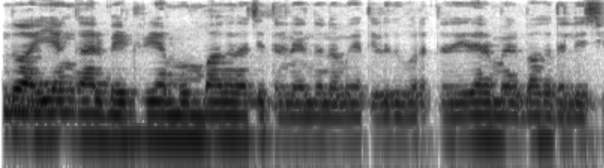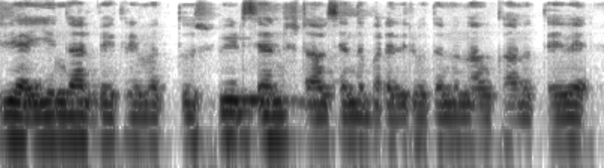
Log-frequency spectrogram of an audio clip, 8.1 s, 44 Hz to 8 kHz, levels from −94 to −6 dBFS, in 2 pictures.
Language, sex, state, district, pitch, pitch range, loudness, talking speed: Kannada, male, Karnataka, Koppal, 110 Hz, 105-115 Hz, -19 LUFS, 170 wpm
